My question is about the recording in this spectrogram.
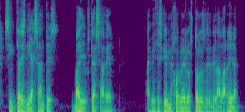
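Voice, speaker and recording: With a low, mellow voice and a Spain Spanish accent, a middle-aged man jokes his way through a casual to-camera talk on the crypto market. He speaks straight to his viewers with asides and a frequent "vale," filmed in a small indoor studio with purple lighting.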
